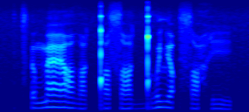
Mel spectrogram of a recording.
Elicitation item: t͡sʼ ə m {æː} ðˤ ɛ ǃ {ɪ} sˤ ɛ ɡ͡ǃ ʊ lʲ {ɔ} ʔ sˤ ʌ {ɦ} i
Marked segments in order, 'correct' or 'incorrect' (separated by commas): correct, correct, incorrect, incorrect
